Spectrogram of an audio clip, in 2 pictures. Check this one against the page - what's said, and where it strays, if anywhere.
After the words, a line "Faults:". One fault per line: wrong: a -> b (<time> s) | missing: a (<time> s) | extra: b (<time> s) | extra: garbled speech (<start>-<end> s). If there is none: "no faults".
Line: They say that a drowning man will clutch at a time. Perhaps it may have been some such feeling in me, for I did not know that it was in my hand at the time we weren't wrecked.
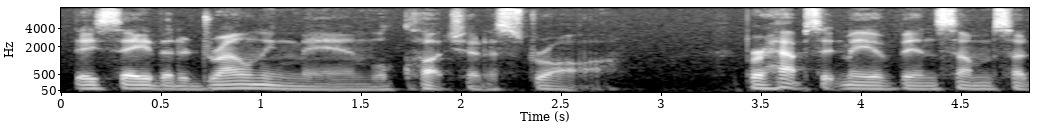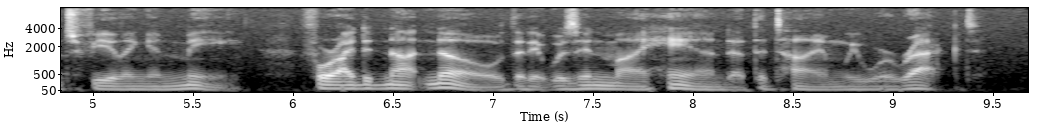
They say that a drowning man will clutch at a straw. Perhaps it may have been some such feeling in me, for I did not know that it was in my hand at the time we were wrecked.
Faults:
wrong: time -> straw (2.2 s)
wrong: weren't -> were (8.8 s)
